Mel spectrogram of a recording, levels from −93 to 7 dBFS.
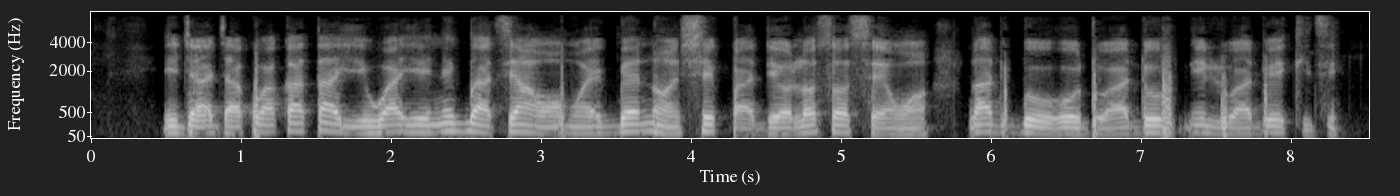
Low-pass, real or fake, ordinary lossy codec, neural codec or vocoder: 7.2 kHz; fake; MP3, 48 kbps; vocoder, 22.05 kHz, 80 mel bands, WaveNeXt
